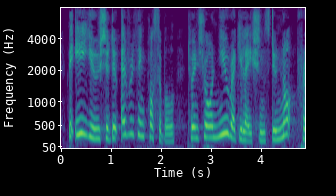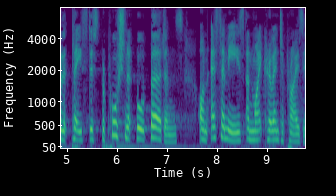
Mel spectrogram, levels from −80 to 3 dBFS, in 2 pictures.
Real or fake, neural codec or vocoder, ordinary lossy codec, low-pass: real; none; none; none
